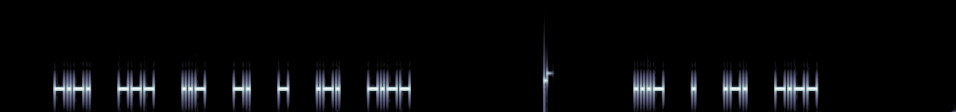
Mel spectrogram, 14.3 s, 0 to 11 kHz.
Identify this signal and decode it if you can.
Morse code, heard as a keyed tone, about 25 wpm, spaced as for 14 wpm, 690 Hz. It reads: COUNTRY VERY
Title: 3x Character Spacing - Top 300 Words - 25wpm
